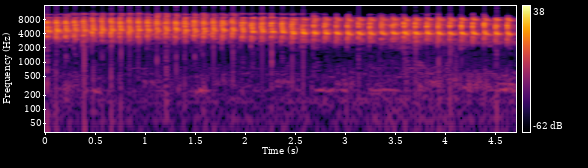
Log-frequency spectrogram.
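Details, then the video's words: Lovebird giving an extended ngekek trill, a continuous run of quick, high, buzzy chattering pulses at a steady fast rhythm, with faint low background noise. "SUARA BURUNG Lovebird Gacor Ngekek Panjang !"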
